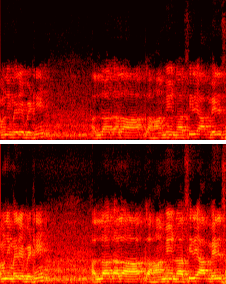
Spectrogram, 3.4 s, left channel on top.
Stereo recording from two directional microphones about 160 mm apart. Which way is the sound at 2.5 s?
60° right (ahead or behind).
